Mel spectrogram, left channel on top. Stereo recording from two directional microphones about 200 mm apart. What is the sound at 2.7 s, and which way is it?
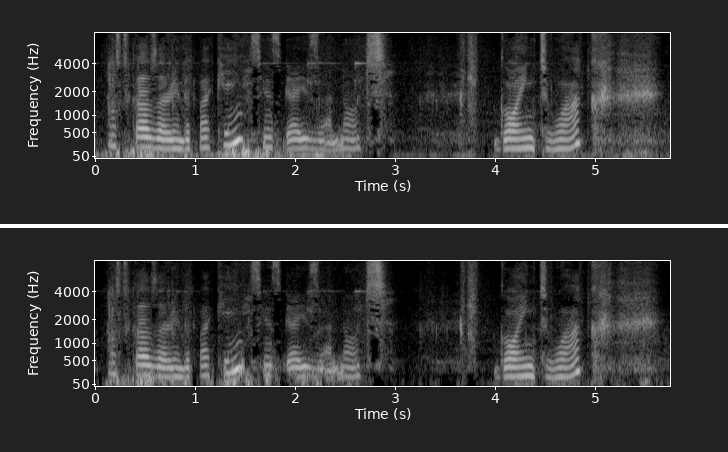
Speech, 20° right (ahead or behind).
